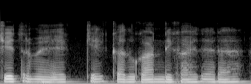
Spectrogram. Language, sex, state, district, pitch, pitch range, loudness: Hindi, male, Jharkhand, Ranchi, 115 Hz, 115-120 Hz, -16 LUFS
